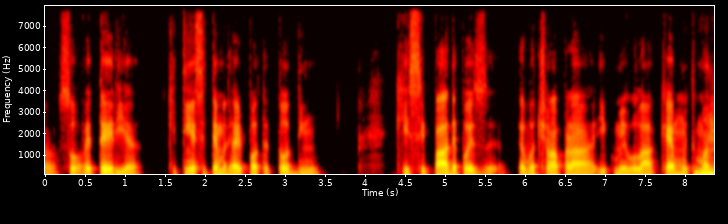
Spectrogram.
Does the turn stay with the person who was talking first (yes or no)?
no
